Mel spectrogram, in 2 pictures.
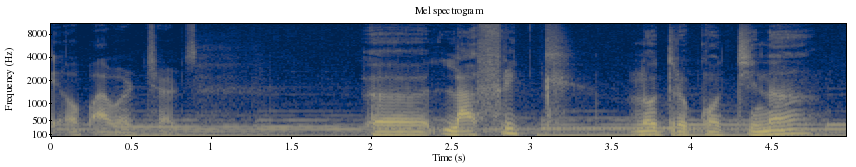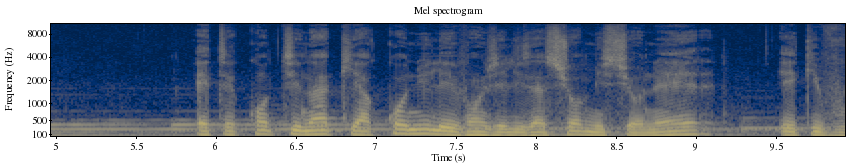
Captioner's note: speaking French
